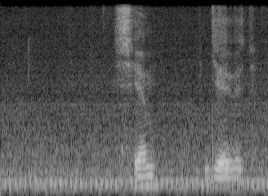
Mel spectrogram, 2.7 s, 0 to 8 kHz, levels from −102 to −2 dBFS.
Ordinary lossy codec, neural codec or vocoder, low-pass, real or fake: none; vocoder, 44.1 kHz, 128 mel bands, Pupu-Vocoder; 7.2 kHz; fake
